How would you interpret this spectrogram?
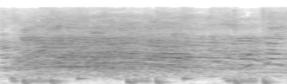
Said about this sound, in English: I want everyone to yell out exactly how much money you're donating, okay? One, two, three.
